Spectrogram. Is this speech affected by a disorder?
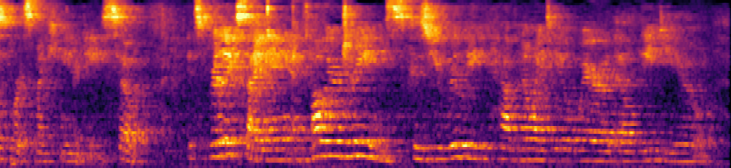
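No.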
